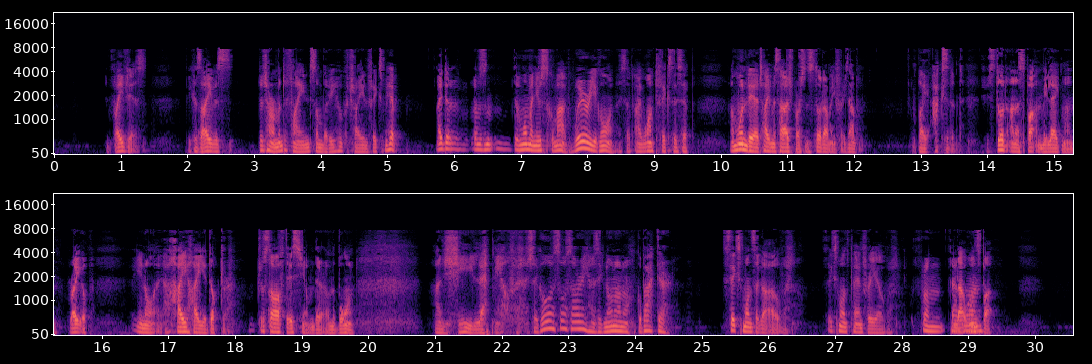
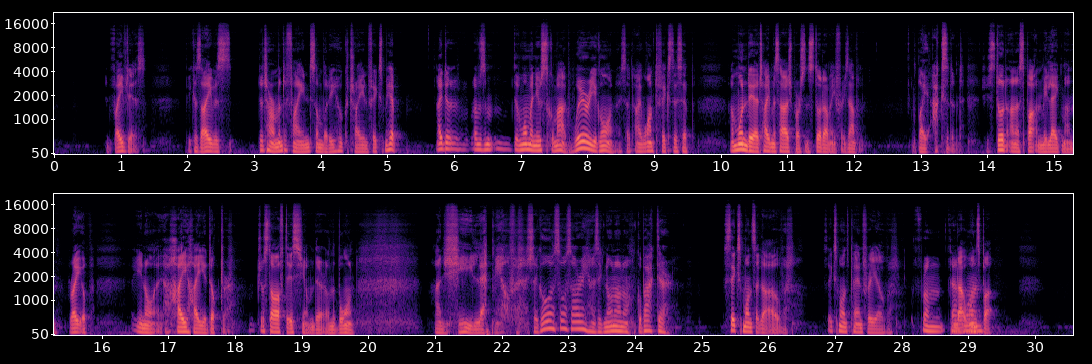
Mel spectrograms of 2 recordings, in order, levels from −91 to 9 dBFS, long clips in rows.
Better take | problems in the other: second | garbled, watery; badly; nothing above 7.5 kHz

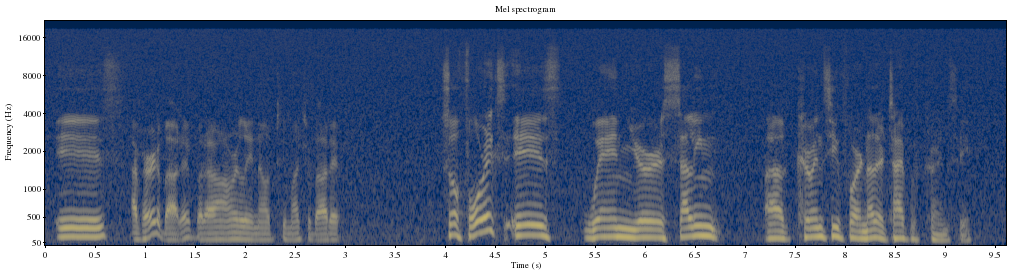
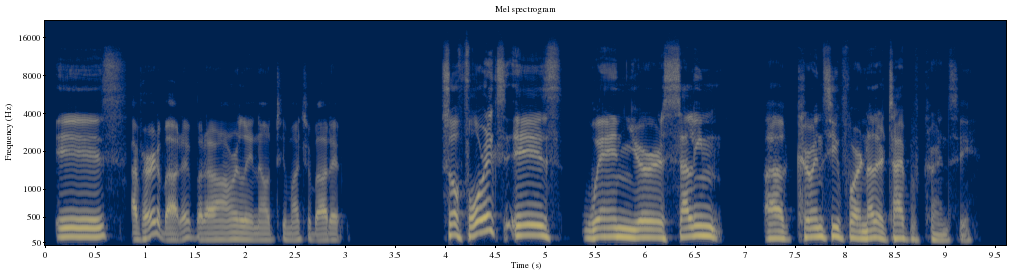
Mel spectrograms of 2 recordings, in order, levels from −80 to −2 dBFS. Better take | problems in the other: second | hiss; noticeable; throughout; 15 dB below the speech

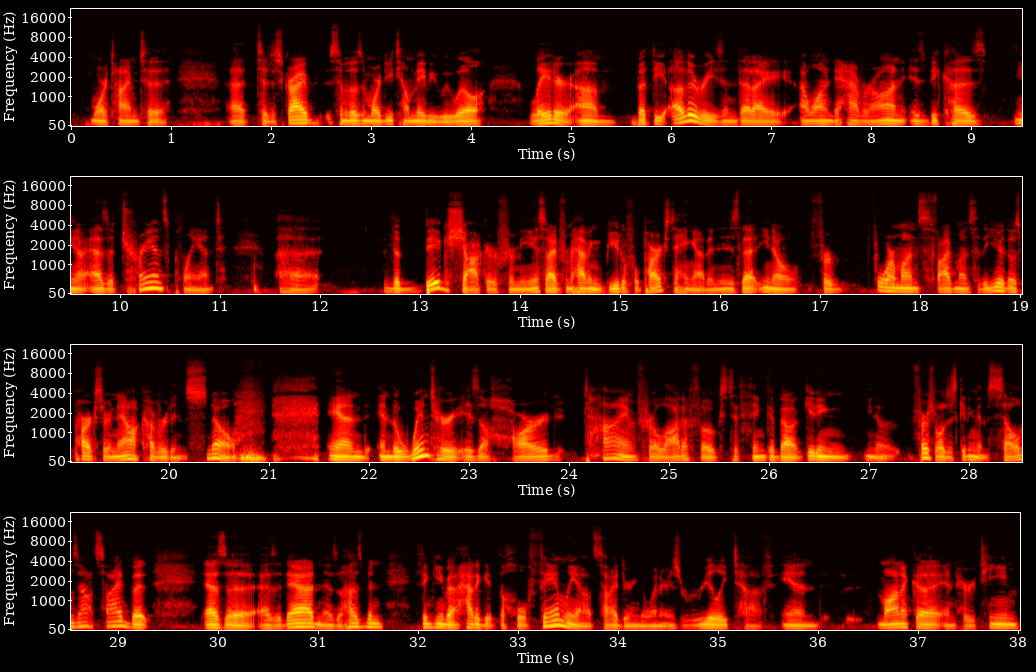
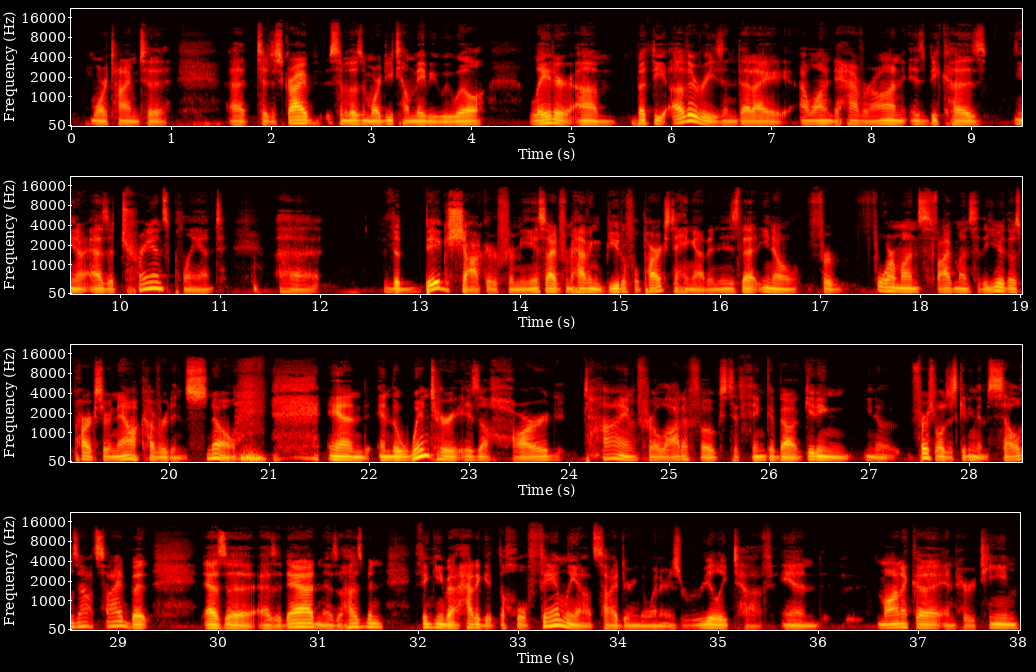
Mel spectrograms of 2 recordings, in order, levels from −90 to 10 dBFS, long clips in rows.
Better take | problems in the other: second | muffled; very; fading above 2.5 kHz

